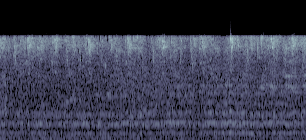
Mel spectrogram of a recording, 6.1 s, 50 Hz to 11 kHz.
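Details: Stingless bees working a sunflower bloom, dated 09 12 2013, give a continuous droning buzz, even in loudness throughout, with faint flickers of higher whirring over a low steady hum.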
